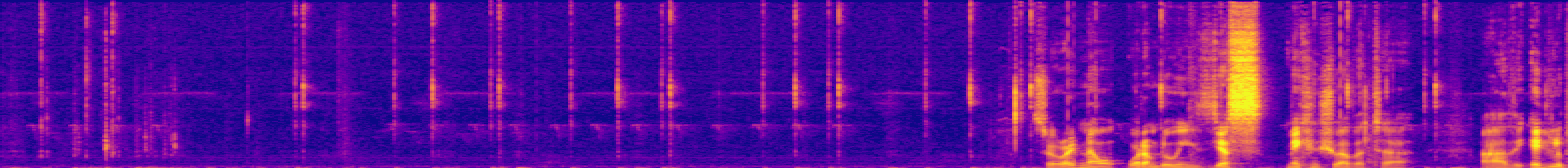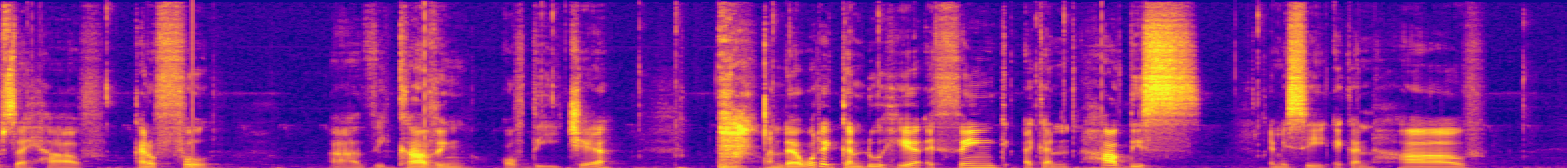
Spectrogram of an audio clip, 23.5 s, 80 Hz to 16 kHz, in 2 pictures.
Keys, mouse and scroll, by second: 1.1 alt+a, 2.1 click, 2.9 click, 3.6 click, 4.2 click, 4.9 click, 5.7 click, 6.2 click, 6.9 click, 7.6 click, 8.1 click, 9.7 click, 9.8 click, 10.6 click, 11.9 click, 15.8 click, 17.8 scroll up 2, 18.9 scroll down 3.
